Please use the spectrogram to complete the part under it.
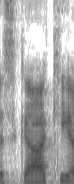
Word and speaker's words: Scacchi: Scacchi, yep.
